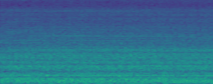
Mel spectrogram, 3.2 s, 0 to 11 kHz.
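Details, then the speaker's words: 1998 Chevrolet Express 3500 after ECM replacement to bypass the anti-theft immobilizer no-crank problem, oil pressure gauge reading pegged: steady even rumble, no knocks, misses or surges; goes in reverse smoothly, no U-joints popping; normal idle. "but it's running good goes in reverse smoth no u joints popping and carrying [Music] on"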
